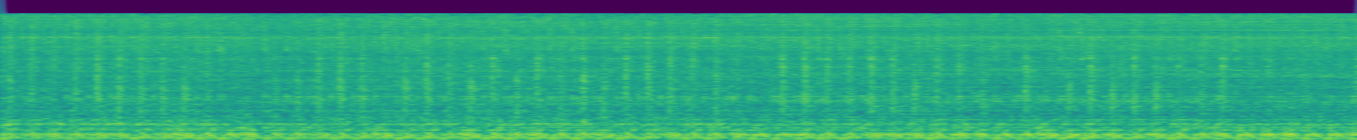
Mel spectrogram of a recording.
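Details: Honda with LS block and VTEC head: dull, fairly steady knock at roughly three to four per second at idle under the low rumble; owner thinks it sounds like rod knock but is unsure.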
